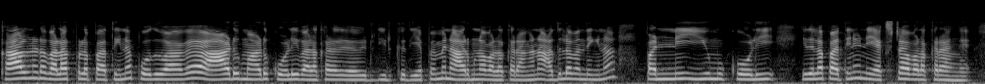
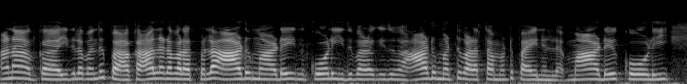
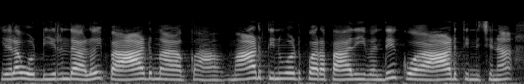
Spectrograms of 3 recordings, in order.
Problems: none marked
